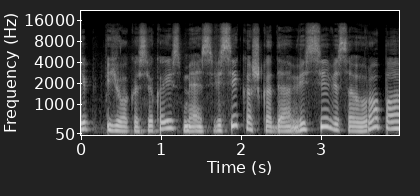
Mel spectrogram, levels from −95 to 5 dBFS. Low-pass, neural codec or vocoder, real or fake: 14.4 kHz; none; real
